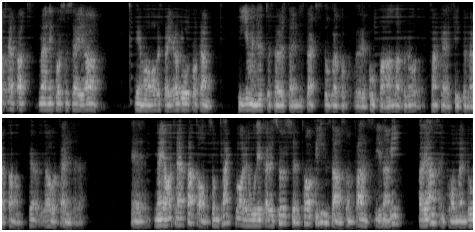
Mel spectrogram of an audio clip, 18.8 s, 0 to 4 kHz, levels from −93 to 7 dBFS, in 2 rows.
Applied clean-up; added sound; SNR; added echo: neural mask model DeepFilterNet 3.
